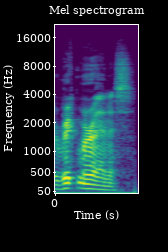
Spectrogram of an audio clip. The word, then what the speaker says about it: Moranis: And he also reminded me of Rick Moranis. Moranis. I can never say his name right. You say it. – Rick Moranis.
